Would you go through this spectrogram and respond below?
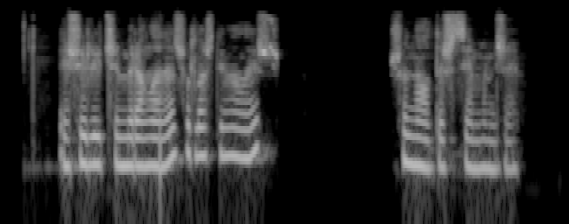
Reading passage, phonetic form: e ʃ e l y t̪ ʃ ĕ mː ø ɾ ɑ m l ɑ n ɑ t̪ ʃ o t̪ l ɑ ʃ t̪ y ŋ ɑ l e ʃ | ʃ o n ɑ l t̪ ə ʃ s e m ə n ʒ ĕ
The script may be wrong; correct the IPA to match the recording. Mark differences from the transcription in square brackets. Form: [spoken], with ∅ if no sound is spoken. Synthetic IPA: e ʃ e l y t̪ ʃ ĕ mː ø ɾ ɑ [ŋ] l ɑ n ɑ t̪ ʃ o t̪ l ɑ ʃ t̪ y ŋ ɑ l e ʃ | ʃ o n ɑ l t̪ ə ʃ s e m ə n ʒ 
